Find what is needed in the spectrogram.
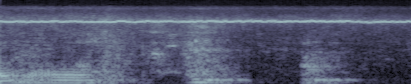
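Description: A person's voice over a video call saying "so" and trailing off into a few faint, short vocal sounds, with a steady high-pitched electronic whine underneath.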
